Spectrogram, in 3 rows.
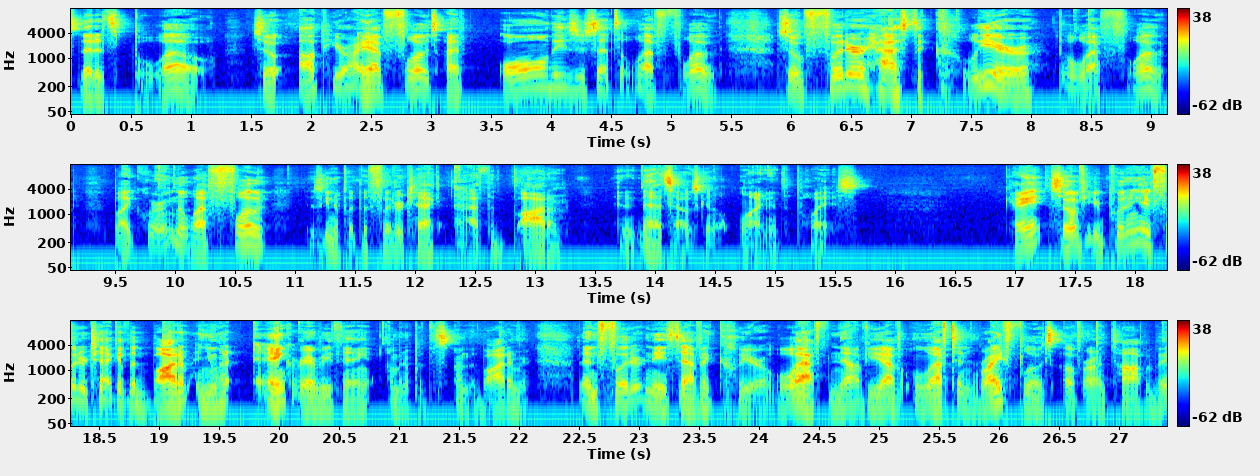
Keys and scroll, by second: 12.2 super+s, 21.3 super+s.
